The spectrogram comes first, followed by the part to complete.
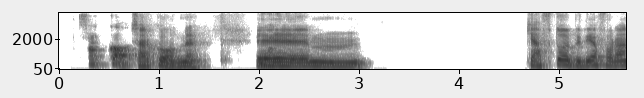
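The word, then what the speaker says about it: Charcot: Τώρα θα το προφέρω αν είναι λάθος. Περιφερική νευροπάθεια. Νευροπάθεια Σάρκοτ. Σαρκό, ναι.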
